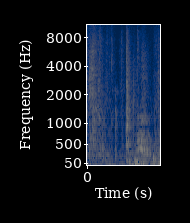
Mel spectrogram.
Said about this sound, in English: Hold on. This dog's driving me insane. Hold on. I got to go yell at her.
